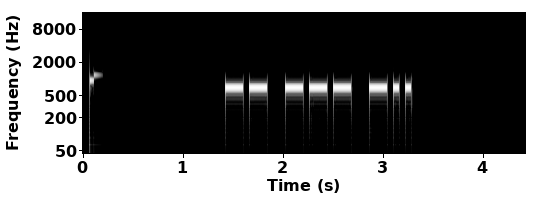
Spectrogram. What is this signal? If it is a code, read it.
Morse code, heard as a keyed tone, about 20 wpm, 700 Hz. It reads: MOD
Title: Build A Word - 3 Letters At A Time - 8-Letter Words - 20wpm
